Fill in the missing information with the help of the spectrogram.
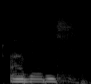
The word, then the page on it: averis: Roon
